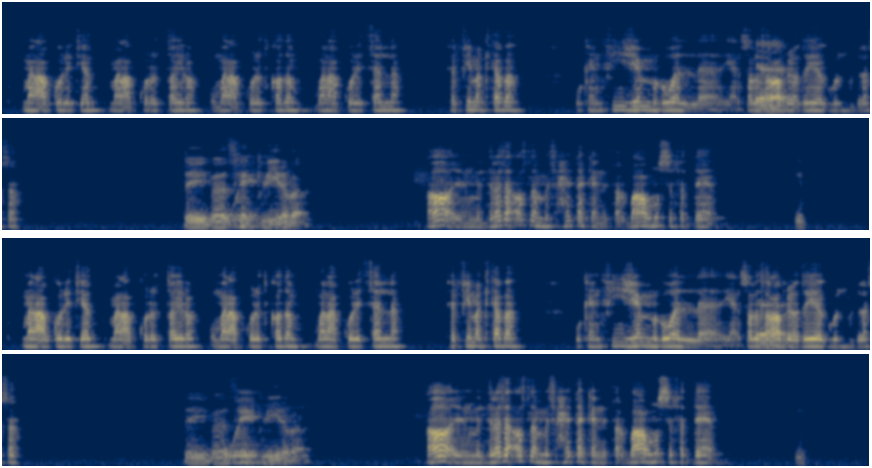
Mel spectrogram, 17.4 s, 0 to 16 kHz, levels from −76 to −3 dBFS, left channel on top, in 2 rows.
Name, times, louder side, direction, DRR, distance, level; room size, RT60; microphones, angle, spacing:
voice 1, 0.2-4.0 4.5-5.2 5.8-8.9 10.9-11.4 12.9-15.9, right 4 dB, 75° right, 0.8 m, -31 dB
voice 2, 7.5-7.9 10.5-11.8 12.8-12.9 16.6-16.7, left 3 dB, 80° left, 0.6 m, -33 dB
2.9 x 2.2 x 2.5 m
head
